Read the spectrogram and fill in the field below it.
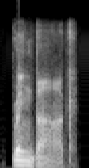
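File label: "ringbark", British English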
